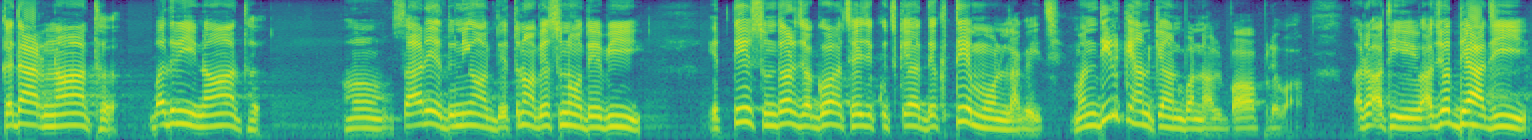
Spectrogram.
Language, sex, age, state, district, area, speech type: Maithili, female, 60+, Bihar, Begusarai, rural, spontaneous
